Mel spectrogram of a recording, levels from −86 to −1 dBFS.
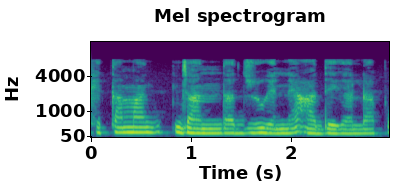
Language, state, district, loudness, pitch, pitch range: Idu Mishmi, Arunachal Pradesh, Lower Dibang Valley, -16 LUFS, 175 Hz, 165-195 Hz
